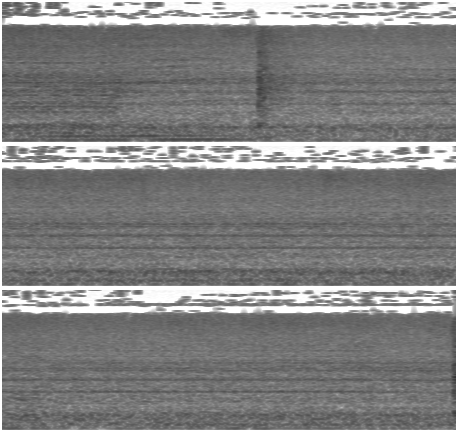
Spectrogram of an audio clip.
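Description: Cincinnati Bickford radial arm drill running: a steady mechanical hum with a faint whine, and a single sharp clunk about two seconds in, after which the deep hum drops away.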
